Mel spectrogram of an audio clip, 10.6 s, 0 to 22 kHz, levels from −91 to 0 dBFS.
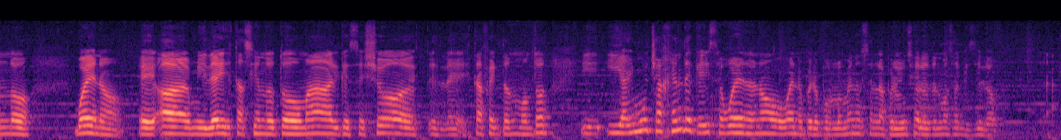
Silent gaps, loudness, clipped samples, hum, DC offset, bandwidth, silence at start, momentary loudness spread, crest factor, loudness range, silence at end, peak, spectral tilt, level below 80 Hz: none; -26 LUFS; under 0.1%; none; under 0.1%; 12 kHz; 0 s; 15 LU; 20 dB; 7 LU; 0.05 s; -6 dBFS; -5 dB/octave; -60 dBFS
